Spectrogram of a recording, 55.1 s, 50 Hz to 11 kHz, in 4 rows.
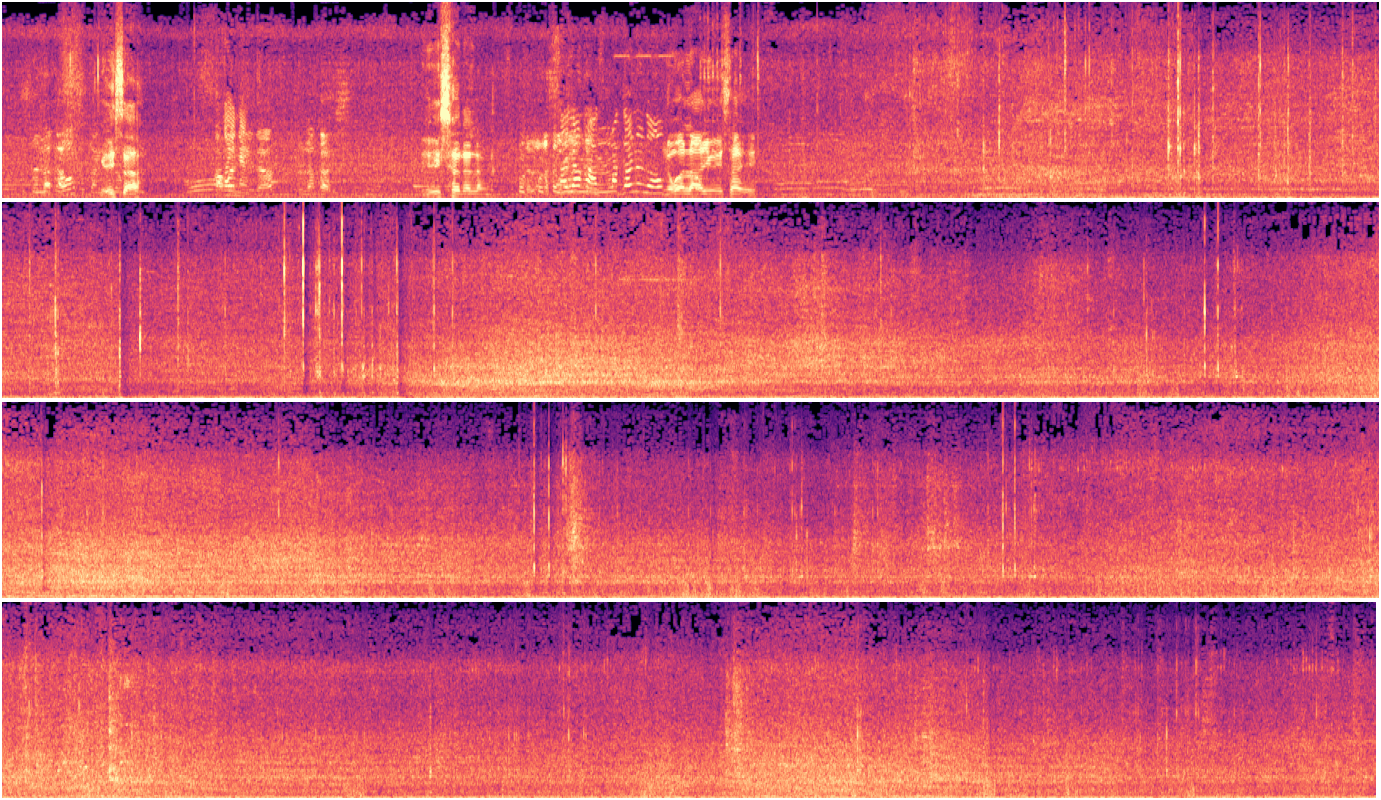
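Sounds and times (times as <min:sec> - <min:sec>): road noise: 0:00.0 - 0:55.0
wind rushing over microphone: 0:06.9 - 0:55.0.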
